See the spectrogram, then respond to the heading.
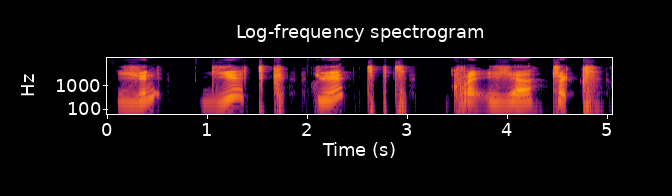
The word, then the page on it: Jin-Gitaxias, Progress Tyrant: Phyrexian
